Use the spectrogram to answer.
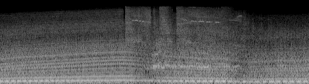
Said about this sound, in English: Oh, it's got a blow-off valve.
